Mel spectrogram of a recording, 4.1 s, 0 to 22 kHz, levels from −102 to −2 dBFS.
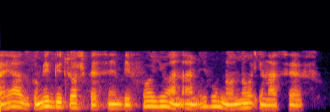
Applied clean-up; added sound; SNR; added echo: none; none; none; none.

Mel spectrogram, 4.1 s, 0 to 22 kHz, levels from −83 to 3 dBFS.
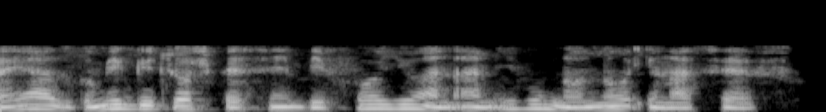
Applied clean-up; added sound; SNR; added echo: neural mask model Resemble Enhance denoiser.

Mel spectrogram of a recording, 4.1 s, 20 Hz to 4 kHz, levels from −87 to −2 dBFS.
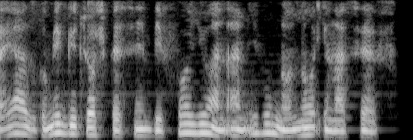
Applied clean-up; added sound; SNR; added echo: neural mask model DeepFilterNet 3.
